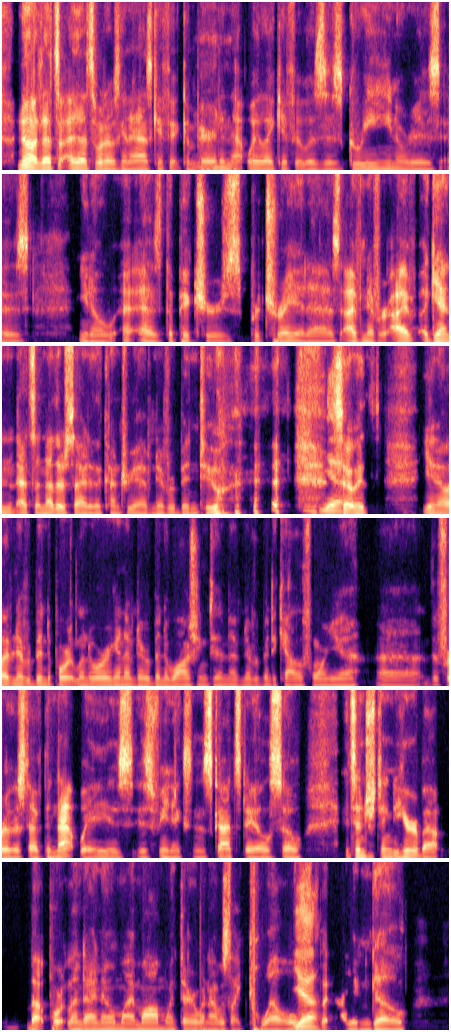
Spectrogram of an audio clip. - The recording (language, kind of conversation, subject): English, unstructured, How do the two cities you love most compare, and why do they stay with you?
- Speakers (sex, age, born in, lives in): male, 35-39, United States, United States; male, 45-49, United States, United States
- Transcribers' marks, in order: laugh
